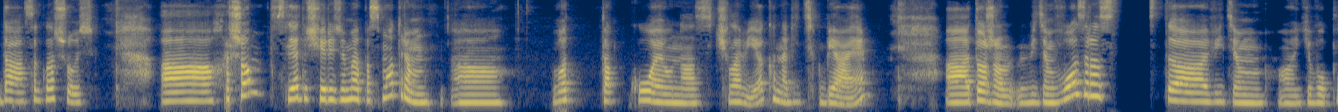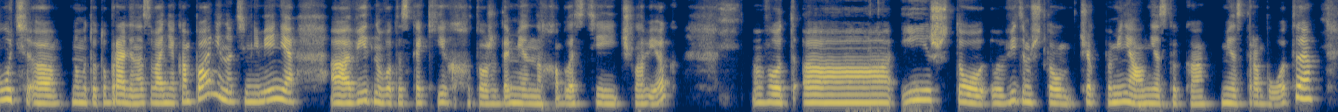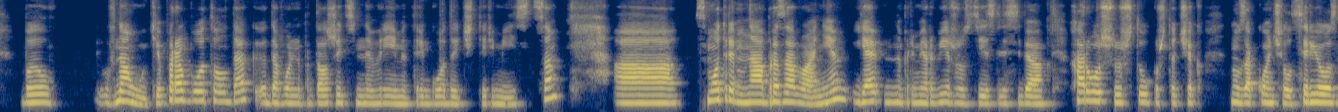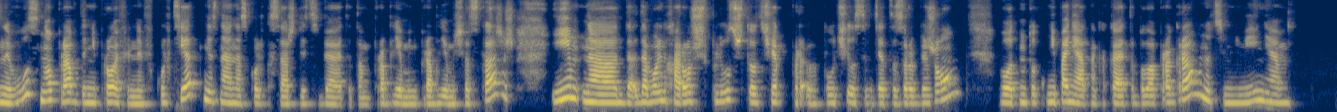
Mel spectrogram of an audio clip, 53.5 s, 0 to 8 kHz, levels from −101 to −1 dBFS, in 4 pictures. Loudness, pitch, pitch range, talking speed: -21 LUFS, 175 Hz, 160-200 Hz, 130 wpm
